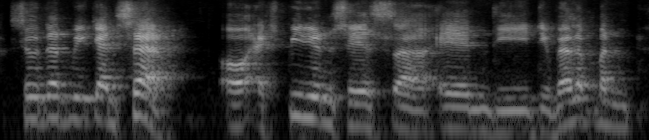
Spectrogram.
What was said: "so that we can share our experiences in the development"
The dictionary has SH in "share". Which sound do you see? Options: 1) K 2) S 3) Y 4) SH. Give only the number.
2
